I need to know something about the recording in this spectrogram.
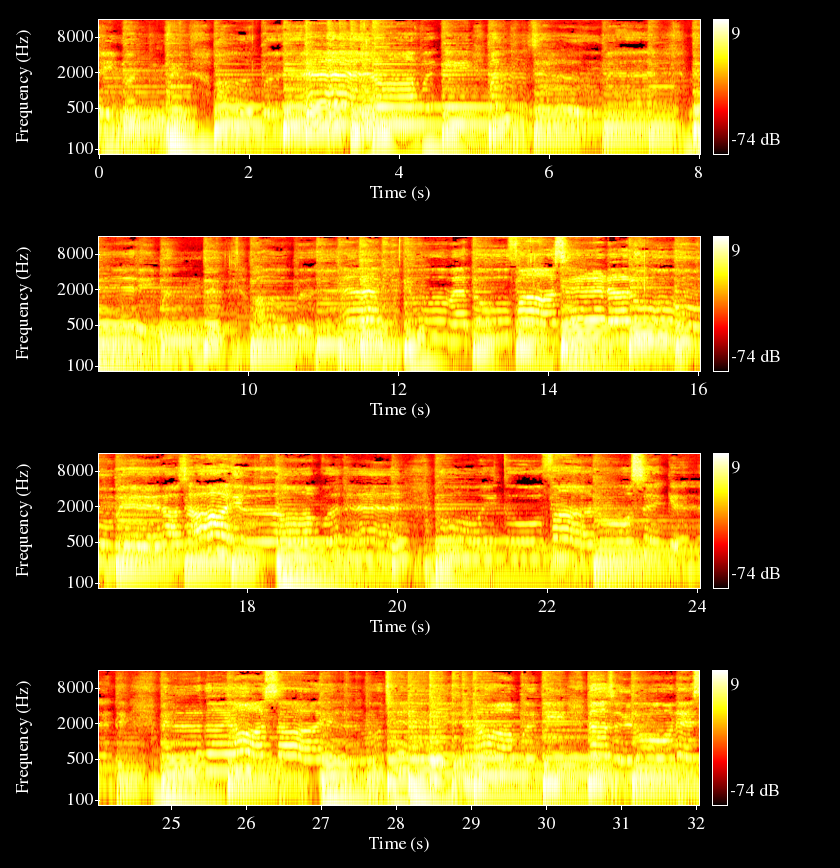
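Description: Acoustic guitar strummed and picked in chords, with a male voice singing a melody over it.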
